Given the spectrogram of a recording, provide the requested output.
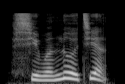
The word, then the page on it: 喜闻乐见: xǐ wén lè jiàn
